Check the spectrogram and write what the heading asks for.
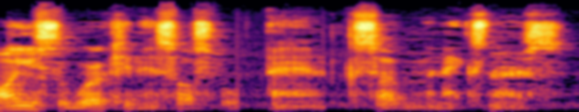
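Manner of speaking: ordinary talk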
